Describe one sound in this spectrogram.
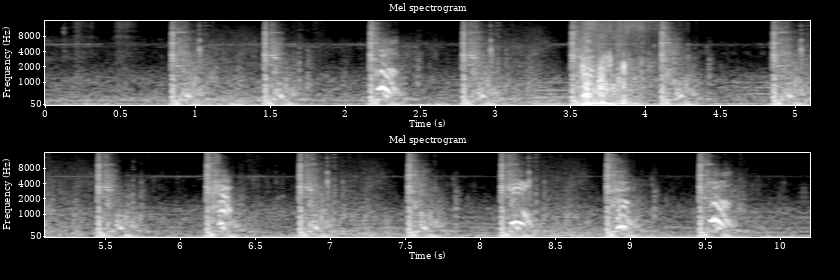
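A pickaxe strikes rock in quick, repeated blows.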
